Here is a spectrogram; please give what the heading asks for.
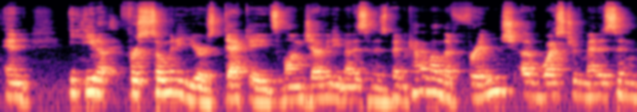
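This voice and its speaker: This is a man at a mid pitch, a dermatologist who guests on a podcast. He explains medical ideas in a conversational way and often restarts with a repeated word. The recording has a noticeable roomy echo. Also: fairly bright tone. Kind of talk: podcast interview.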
